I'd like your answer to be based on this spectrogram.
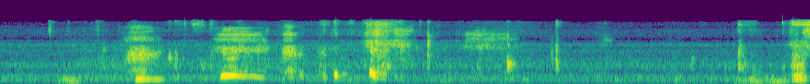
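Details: Small animal gives a run of short, sharp, hissing sneezes with faint squeaky snuffles between them in a quiet room; sneezing.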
